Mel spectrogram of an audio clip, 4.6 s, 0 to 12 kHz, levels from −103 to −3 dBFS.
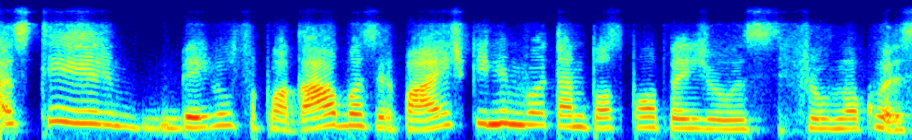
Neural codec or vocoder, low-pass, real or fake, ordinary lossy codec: codec, 16 kHz, 0.5 kbps, X-Codec, HuBERT features, trained on general audio; 7.2 kHz; fake; Opus, 16 kbps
